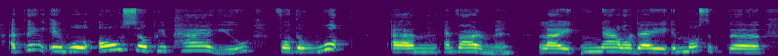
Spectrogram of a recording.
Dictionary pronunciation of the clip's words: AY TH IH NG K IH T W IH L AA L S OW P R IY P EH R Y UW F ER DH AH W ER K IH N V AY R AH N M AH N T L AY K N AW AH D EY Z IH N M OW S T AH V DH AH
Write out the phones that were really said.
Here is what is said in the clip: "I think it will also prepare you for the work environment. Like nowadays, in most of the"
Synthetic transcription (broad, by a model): AY TH IH NG K IH T W IH L AA L S OW P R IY P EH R Y UW F ER DH AH W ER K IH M V AY R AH N M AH N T L AY K N AW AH D EY IH N M OW S T AH V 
